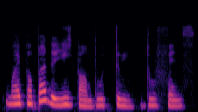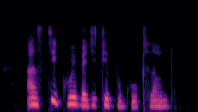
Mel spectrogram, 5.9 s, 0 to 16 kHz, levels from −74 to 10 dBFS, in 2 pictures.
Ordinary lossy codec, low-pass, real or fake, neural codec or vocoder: none; 7.2 kHz; fake; codec, 16 kHz, 1 kbps, FunCodec, trained on Chinese and English, 50 frames a second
